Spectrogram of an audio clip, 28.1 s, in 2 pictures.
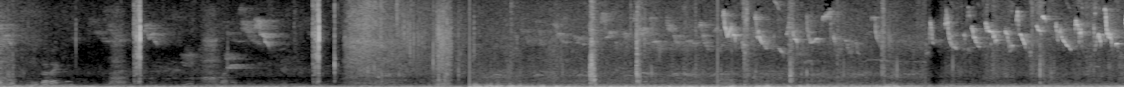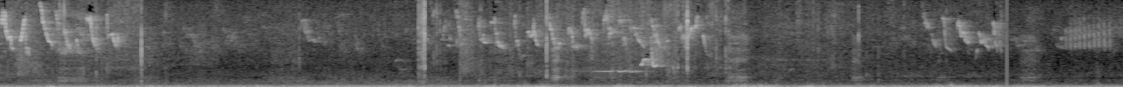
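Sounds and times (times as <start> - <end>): wind rumble on microphone: 0.0 - 28.0
sharp clicks: 1.6 - 2.0, 3.8 - 4.3, 22.5 - 23.2
small bird chirping: 6.6 - 15.8, 19.3 - 23.1.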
